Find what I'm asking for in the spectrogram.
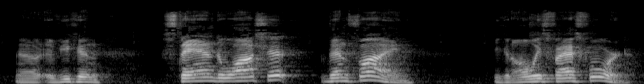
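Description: At a very slow pace, a man speaks in a bright, sharp tone with very wide pitch swings and big swings in loudness. The background is quiet. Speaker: airgun channel host. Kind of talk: casual vlog chat. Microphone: phone near.

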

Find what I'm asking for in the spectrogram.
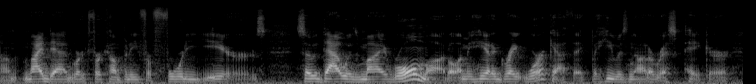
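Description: A man talking at a fairly quick pace with hardly any pauses, audible room echo around him. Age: 40s. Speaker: chef and business owner. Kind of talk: interview.

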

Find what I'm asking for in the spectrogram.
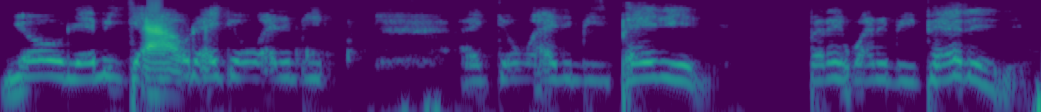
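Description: In a put-on character voice, fairly high in pitch, the speaker moves at a fairly quick pace but leaves long, frequent pauses. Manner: silly, pleading.

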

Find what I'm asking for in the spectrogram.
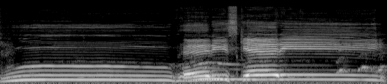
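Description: A put-on character voice with a fairly high pitch. Clear background noise sits behind it. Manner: spooky, eerie.

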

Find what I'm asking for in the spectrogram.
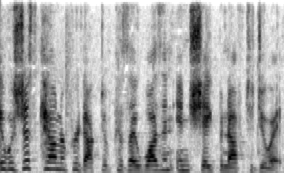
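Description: Faint music plays in the background while a woman speaks. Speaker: fitness vlogger. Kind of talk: casual vlog chat. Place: garden. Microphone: phone near.

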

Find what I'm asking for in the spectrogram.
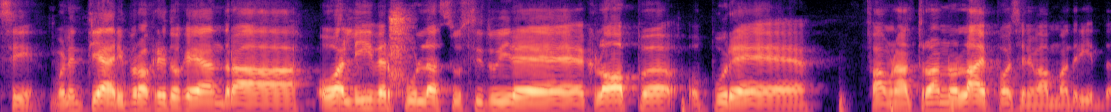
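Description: Using a medium pitch and fairly even intonation, a man speaks at a fairly slow pace. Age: 20s. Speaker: youth football coach and match analyst. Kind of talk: casual live stream chat.

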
